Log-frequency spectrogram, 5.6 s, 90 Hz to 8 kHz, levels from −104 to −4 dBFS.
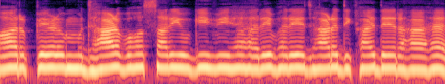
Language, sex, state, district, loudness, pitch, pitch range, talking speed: Hindi, female, Uttar Pradesh, Budaun, -15 LUFS, 215 Hz, 205-220 Hz, 160 wpm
